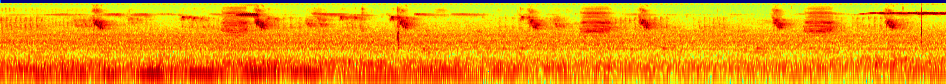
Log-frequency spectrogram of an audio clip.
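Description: A squirrel gives harsh, raspy barks, repeated roughly every second over a low background rumble.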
